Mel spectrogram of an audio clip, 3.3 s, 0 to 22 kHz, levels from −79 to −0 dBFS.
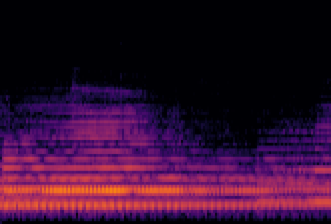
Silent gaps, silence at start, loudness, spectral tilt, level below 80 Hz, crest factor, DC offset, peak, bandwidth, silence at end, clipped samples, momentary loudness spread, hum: none; 0 s; -32 LUFS; -5.5 dB/octave; under -90 dBFS; 14 dB; under 0.1%; -18 dBFS; 7.2 kHz; 0 s; under 0.1%; 11 LU; none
